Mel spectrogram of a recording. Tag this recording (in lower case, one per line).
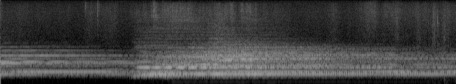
playing gong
